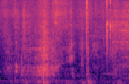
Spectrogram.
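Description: A large book being handled and moved: a soft rustle of paper and cover, then a light knock about one and a half seconds in.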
